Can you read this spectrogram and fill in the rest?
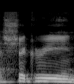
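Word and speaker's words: chagrin: yes chrinag shagrin Yeah, she pronounce pronounce that g r i n like you would talk about a a smile. You're like, "Oh, he grin." Yeah. Shagrin.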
